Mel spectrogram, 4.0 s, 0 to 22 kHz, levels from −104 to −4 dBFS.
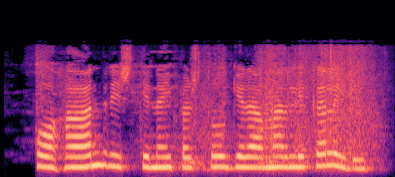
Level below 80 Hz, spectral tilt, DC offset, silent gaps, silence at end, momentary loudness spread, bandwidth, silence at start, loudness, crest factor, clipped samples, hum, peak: -68 dBFS; -5 dB/octave; under 0.1%; none; 0.15 s; 7 LU; 8 kHz; 0.35 s; -18 LUFS; 16 dB; under 0.1%; none; -2 dBFS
